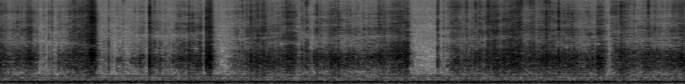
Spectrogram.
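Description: Long nails scratch around a painted sphere on a painted cotton canvas. A steady, dry scraping rasp centered in the midrange continues throughout, with a few brighter strokes standing out. A constant low hum sits underneath.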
